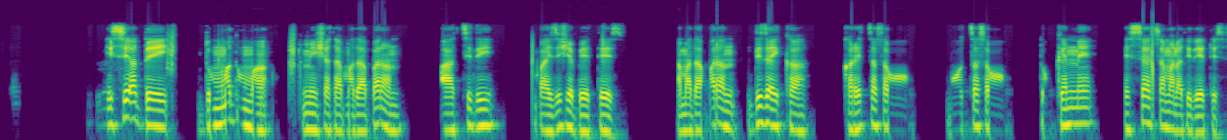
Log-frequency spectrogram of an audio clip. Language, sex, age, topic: Gamo, male, 25-35, agriculture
